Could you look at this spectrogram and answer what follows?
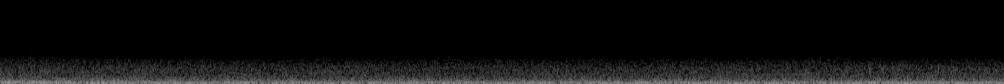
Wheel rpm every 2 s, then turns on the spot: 0, 0, 0, 0, 0.
none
